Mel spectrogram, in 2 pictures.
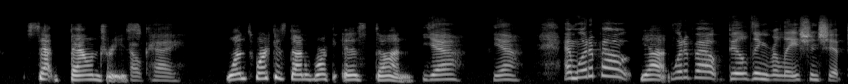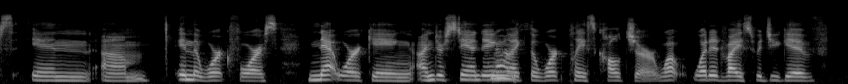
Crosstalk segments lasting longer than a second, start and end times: none

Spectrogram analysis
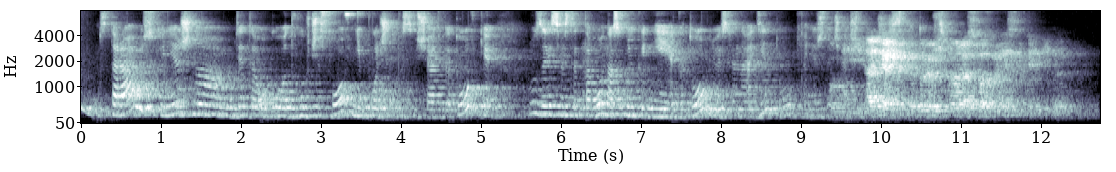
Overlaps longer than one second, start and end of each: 9.4-10.8

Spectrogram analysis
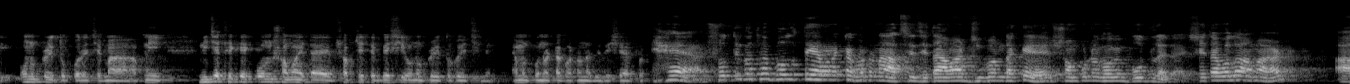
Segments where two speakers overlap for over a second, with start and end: none

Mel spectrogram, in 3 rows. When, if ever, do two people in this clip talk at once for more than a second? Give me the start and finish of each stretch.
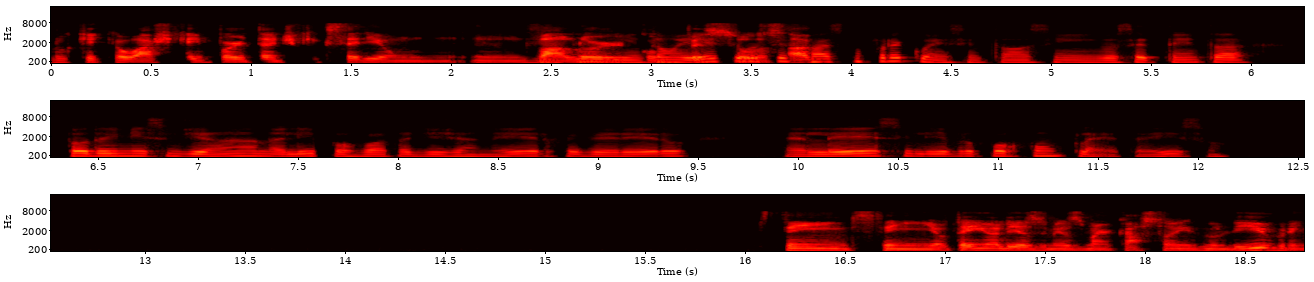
2.4-3.9

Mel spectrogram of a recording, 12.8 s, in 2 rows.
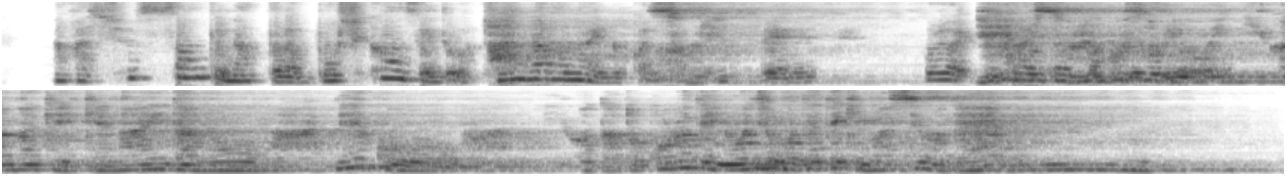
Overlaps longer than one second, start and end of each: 4.9-6.1

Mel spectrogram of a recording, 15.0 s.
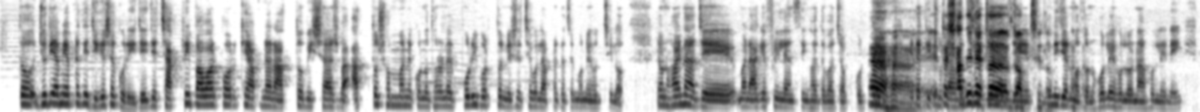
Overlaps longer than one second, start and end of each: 11.4-12.7

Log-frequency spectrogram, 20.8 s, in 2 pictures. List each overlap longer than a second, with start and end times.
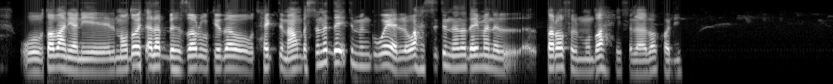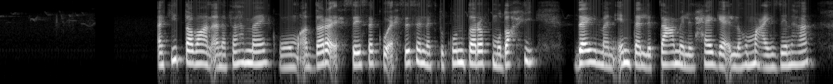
none

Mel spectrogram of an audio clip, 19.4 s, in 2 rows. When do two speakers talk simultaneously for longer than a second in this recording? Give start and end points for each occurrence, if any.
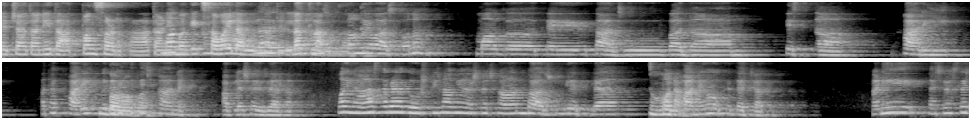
1.6-3.7

